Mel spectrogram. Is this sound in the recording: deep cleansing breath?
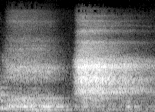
yes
